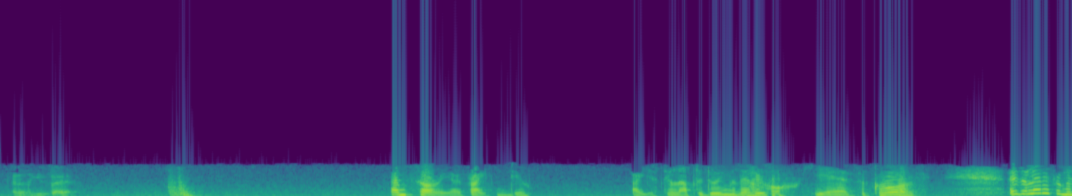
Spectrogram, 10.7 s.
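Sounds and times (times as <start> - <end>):
speech: 0.1 - 0.9, 3.9 - 5.4, 6.3 - 9.3, 10.1 - 10.7
door closing indoors: 1.6 - 2.2.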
